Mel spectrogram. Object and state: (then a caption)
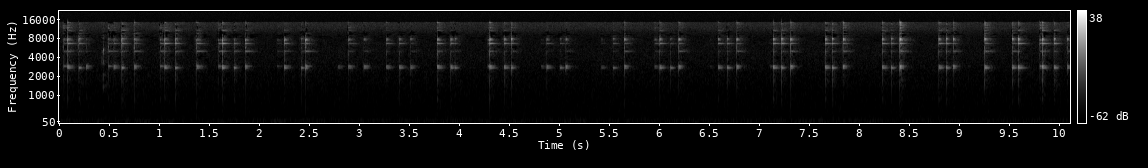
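Ceramic coffee mug tapped with fingernails. A medium, empty white ceramic mug with "COFFEE" lettering, held in both hands, is tapped with fingernails in quick, uneven bursts throughout. Each tap is a faint, bright clink with a clear tone near 3 kHz and high overtones, almost no low end, and virtually no ring after it.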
